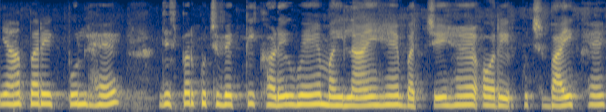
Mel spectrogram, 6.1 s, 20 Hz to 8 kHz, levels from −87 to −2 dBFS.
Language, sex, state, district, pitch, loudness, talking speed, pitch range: Hindi, female, Chhattisgarh, Bilaspur, 235 Hz, -14 LUFS, 205 wpm, 220-255 Hz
